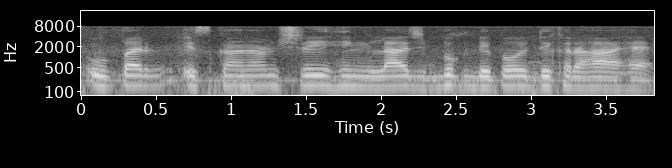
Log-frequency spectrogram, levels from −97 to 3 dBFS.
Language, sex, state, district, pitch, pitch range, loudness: Hindi, male, Madhya Pradesh, Katni, 140 Hz, 135-145 Hz, -18 LUFS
